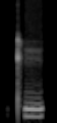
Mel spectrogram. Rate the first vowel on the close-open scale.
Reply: close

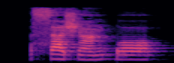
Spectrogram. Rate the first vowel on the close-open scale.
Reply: open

